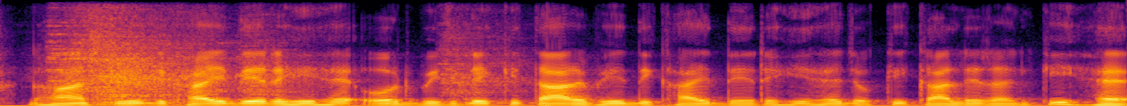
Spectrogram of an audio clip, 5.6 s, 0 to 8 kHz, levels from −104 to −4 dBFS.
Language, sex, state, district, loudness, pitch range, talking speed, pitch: Hindi, male, Jharkhand, Deoghar, -17 LUFS, 110-125 Hz, 225 wpm, 120 Hz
